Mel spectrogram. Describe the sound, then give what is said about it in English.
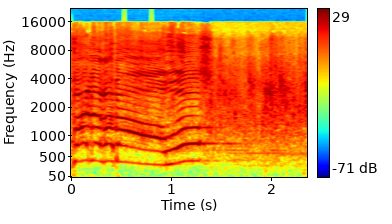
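A loud, drawn-out voice holds a tone, then an audience breaks into a dense wash of clapping for the Lamb of God that continues steadily to the end. “Come and clap for the Lamb of God.”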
